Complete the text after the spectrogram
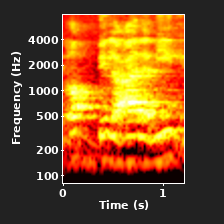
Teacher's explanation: If you were to say Rabbi, you've missed one of the ba, because there's two bas, right? You stop on one and then you start the other. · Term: shadda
